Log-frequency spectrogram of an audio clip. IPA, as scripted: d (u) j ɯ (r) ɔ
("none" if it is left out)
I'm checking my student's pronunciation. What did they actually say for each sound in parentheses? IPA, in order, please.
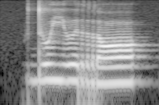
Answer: u, r

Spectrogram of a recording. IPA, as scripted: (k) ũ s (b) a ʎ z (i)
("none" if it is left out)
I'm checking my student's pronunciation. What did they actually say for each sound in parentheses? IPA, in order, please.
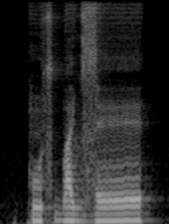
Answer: k, b, e

